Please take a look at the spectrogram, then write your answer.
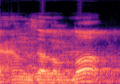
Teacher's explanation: lafzul Allah dibaca anzalallah tafkhim tebal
